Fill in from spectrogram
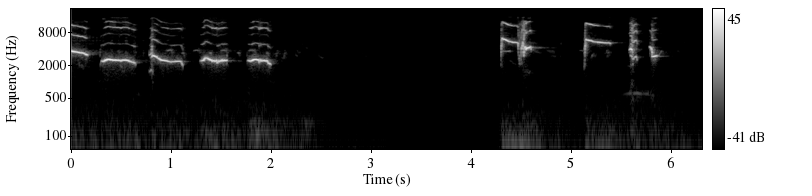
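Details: A male Oriental magpie-robin sings in the morning to call other magpie-robins: a run of five level whistles, a pause of two seconds, then high thin slurred notes and sharp chips.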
